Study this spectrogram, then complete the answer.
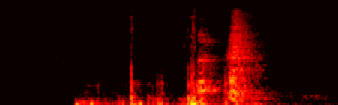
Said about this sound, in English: Oh, man. I think I have to sneeze.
